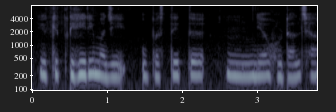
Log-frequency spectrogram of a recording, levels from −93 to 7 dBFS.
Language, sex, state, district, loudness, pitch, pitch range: Garhwali, female, Uttarakhand, Tehri Garhwal, -45 LUFS, 200 Hz, 195-210 Hz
